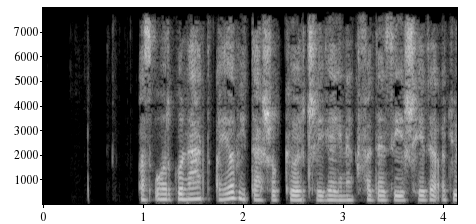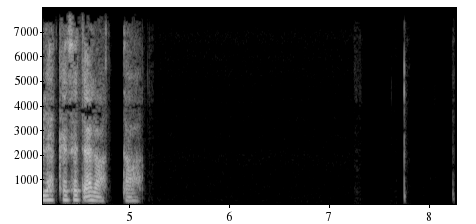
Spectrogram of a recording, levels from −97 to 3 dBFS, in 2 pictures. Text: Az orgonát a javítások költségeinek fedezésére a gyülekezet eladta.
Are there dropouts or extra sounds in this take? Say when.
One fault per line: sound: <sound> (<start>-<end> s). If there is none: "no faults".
no faults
